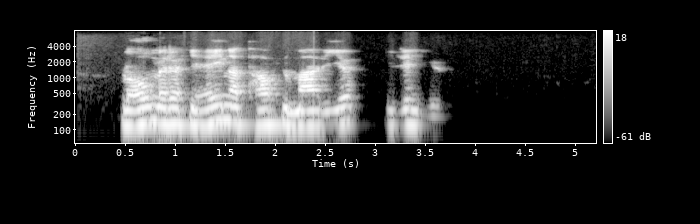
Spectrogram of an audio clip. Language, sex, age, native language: Icelandic, male, 60-69, Icelandic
